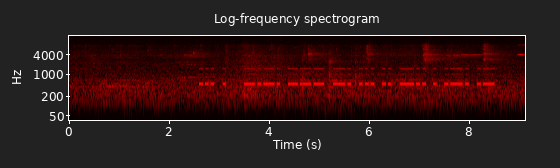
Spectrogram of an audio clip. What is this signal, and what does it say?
Morse code, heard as a keyed tone, hand-sent with a straight key, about 21 wpm, 490 Hz, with the noise of a subway station. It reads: SE CONSIDERA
